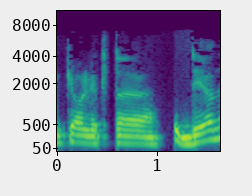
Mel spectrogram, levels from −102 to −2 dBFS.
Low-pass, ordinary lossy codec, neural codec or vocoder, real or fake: 7.2 kHz; MP3, 32 kbps; codec, 16 kHz, 4 kbps, X-Codec, HuBERT features, trained on balanced general audio; fake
